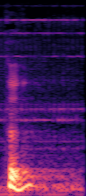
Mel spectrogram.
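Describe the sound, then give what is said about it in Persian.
One short telephone ring at Wayne Manor, a call for Master Bruce from Dr. March, sounds fairly loud, a quick trilling burst that cuts off after a fraction of a second, leaving faint background hum. “تماس برای ارباب بروس از طرف دکتر مارچ.”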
